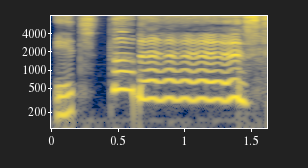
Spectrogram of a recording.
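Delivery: high, drawn-out singsong rave; gushing. Real, not acted. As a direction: stretch every word in delight. Gushing about the radio game.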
